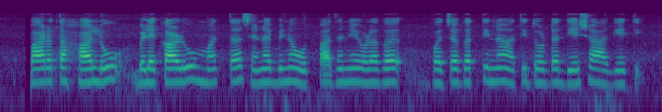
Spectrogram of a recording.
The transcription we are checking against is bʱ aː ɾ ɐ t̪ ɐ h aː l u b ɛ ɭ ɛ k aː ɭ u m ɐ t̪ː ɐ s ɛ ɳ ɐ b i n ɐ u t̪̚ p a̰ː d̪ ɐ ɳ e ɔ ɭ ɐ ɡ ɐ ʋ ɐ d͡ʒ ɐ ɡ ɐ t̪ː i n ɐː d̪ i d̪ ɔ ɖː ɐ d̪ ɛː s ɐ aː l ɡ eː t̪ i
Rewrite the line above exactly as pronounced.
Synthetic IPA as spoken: bʱ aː ɾ ɐ t̪ ɐ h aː l u b ɛ ɭ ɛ k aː ɭ u m ɐ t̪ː ɐ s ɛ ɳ ɐ b i n ɐ u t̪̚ p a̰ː d̪ ɐ n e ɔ ɭ ɐ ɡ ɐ ʋ ɐ d͡ʒ ɐ ɡ ɐ t̪ː i n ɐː t̪ i d̪ ɔ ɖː ɐ d̪ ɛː ʃ ɐ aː ɡ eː t̪ i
